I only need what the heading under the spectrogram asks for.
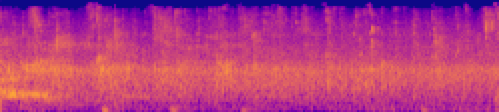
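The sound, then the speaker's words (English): A crowd applauds steadily, many hands clapping in a dense, even patter that stays at a constant moderate loudness throughout, with a few faint voices mixed into the clapping, giving a round of applause to thank the social media, communications and media teams. “Can we just give them a round of applause again?”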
